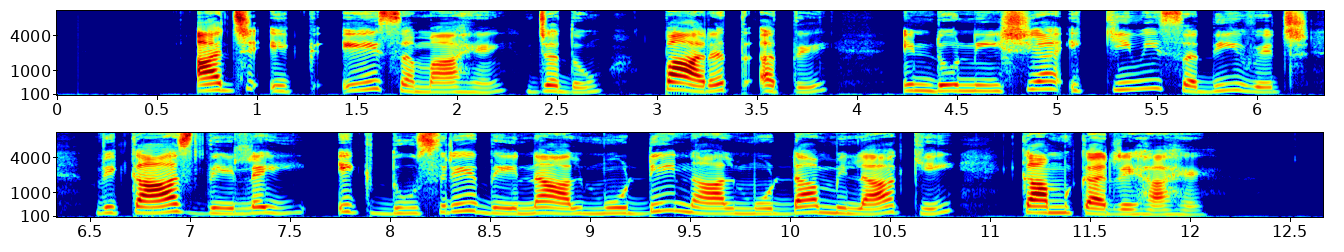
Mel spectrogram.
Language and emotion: Punjabi, neutral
